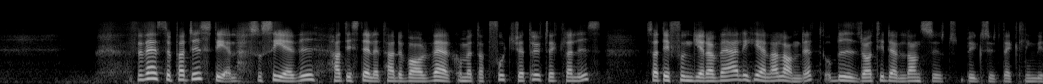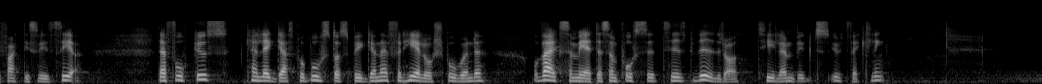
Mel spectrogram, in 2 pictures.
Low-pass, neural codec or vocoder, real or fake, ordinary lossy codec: none; codec, 16 kHz, 0.7 kbps, FocalCodec; fake; none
